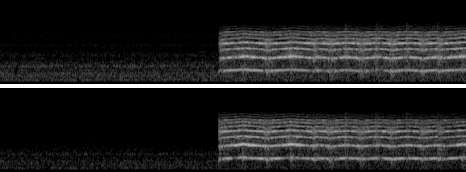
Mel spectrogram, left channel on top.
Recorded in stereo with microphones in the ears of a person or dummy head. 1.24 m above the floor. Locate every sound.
2.2 s a scream: 60° right (ahead or behind), 1.1 m; by 4.7 s 5° left (ahead or behind), 1.8 m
